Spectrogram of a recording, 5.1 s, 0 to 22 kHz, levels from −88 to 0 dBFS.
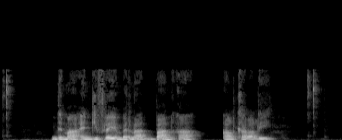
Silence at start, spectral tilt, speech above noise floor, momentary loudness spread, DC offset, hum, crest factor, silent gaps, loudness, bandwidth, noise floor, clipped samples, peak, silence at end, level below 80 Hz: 0.8 s; -7.5 dB/octave; 40 dB; 23 LU; under 0.1%; none; 18 dB; none; -27 LUFS; 11.5 kHz; -66 dBFS; under 0.1%; -10 dBFS; 0.4 s; -54 dBFS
